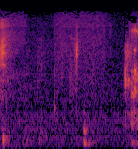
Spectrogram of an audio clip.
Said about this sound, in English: Bless you. Thank you. I'm not trying to sneeze in the mic. Let me stop. It's allergies, bro.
